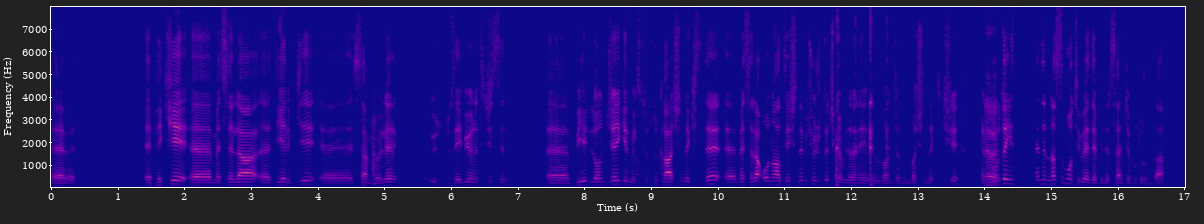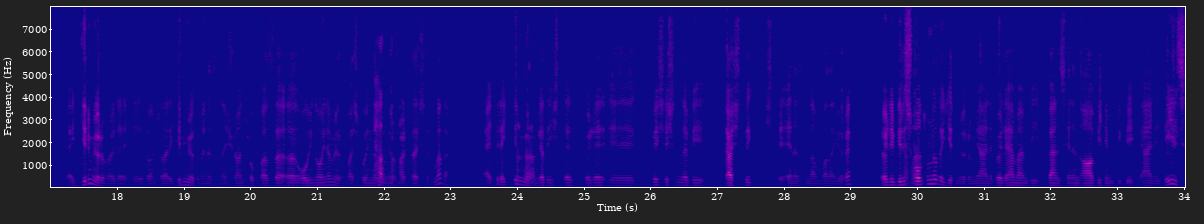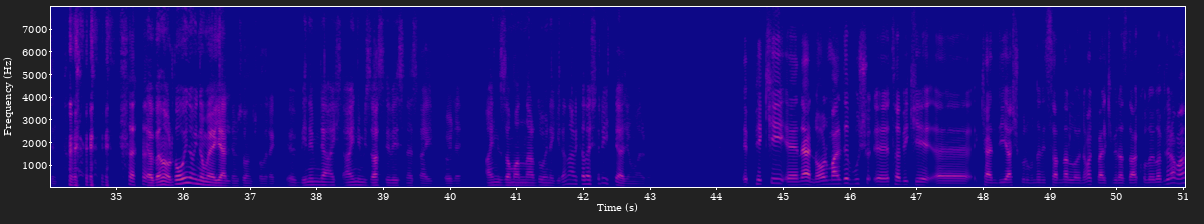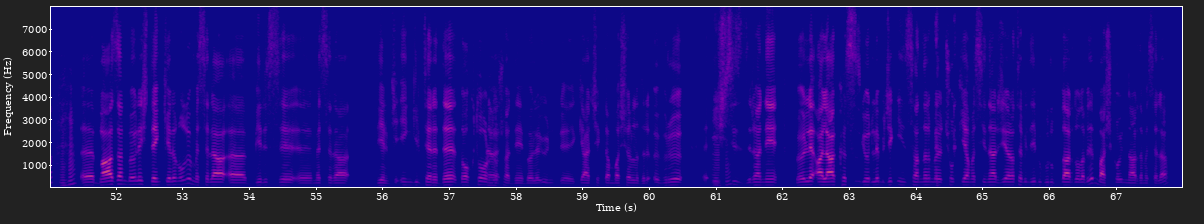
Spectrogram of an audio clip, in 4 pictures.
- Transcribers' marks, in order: "karşındaki" said as "karşındakiz"; chuckle; unintelligible speech; laughing while speaking: "Anladım"; chuckle; tapping; chuckle
- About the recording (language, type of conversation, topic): Turkish, podcast, Hobiniz sayesinde tanıştığınız insanlardan bahseder misiniz?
